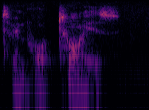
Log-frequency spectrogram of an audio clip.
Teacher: because it's used as a verb to import toys the second syllable should be the one stress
